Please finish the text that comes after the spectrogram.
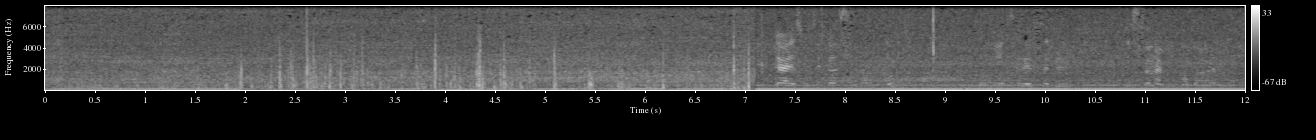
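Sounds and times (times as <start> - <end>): wind buffeting microphone: 0.0 - 10.0
car engine humming: 0.0 - 12.0.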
